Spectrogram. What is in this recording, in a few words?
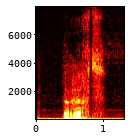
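"berucht", Dutch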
